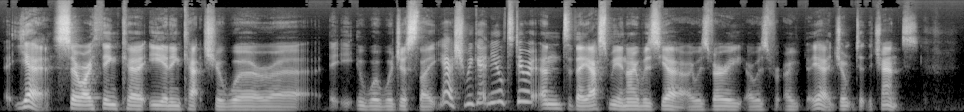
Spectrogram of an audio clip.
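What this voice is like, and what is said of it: British accent. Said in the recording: “if you have a British accent, it sounds like, you know, I guess a little sort of like, I don't know, I don't want to say classy, but it sounds like you're more clever”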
